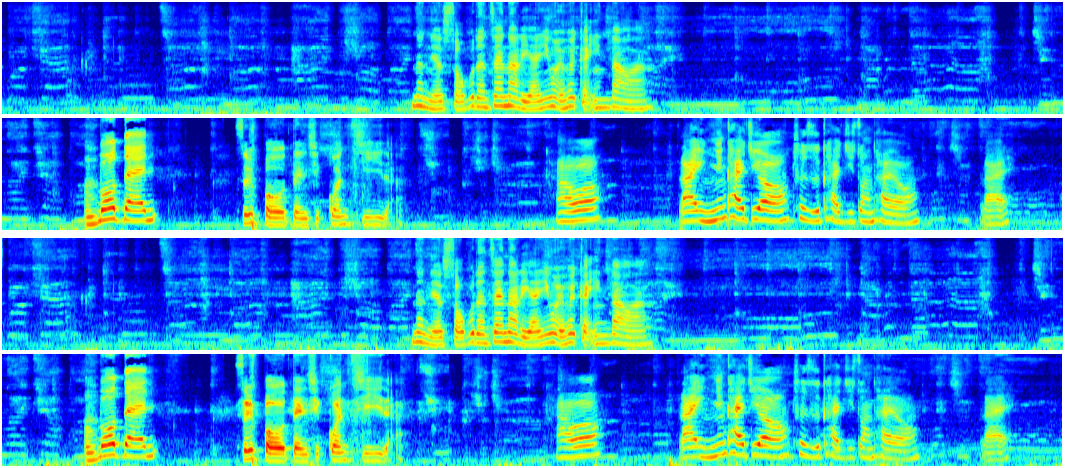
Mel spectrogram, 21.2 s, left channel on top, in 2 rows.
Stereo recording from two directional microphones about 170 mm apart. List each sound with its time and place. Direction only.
4.1 s a woman's voice: 5° right (ahead or behind)
11.5 s a woman's voice: 55° left (ahead or behind)
13.0 s a woman's voice: centre (ahead or behind)
16.1 s a woman's voice: 50° left (ahead or behind)
20.3 s music: 55° left (ahead or behind)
